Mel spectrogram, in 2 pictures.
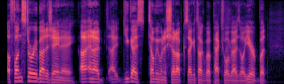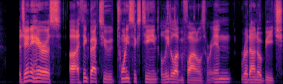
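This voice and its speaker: A man's plain, everyday voice, fairly low in pitch, at a fairly quick pace with ordinary pitch variation, in a dry, close sound with no echo against a quiet background. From Southern California. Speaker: sports analyst. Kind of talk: casual sports chat. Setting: studio.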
